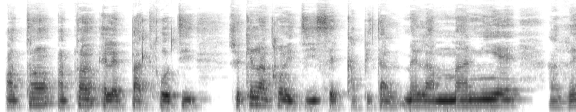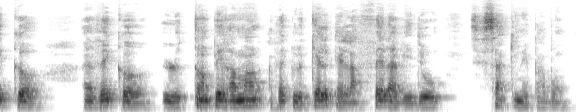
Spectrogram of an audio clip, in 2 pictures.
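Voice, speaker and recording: A man's voice: mid-range voice, fairly even intonation, normal speed, darkish tone. A young man from Benin with a Beninese French accent, speaking as a caller on a live stream, hesitant with many restarts. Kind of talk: casual call-in talk.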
